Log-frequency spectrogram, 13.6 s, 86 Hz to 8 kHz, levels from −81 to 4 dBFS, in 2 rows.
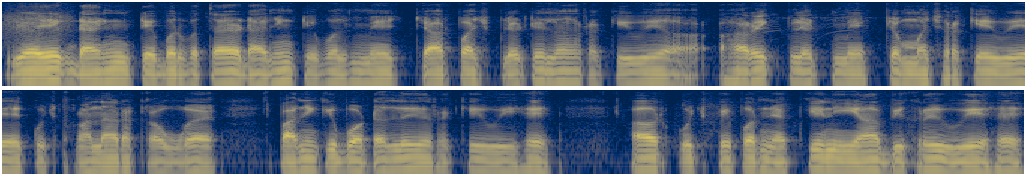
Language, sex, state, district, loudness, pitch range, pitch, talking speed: Hindi, male, Bihar, Gopalganj, -19 LUFS, 95-100 Hz, 100 Hz, 190 wpm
